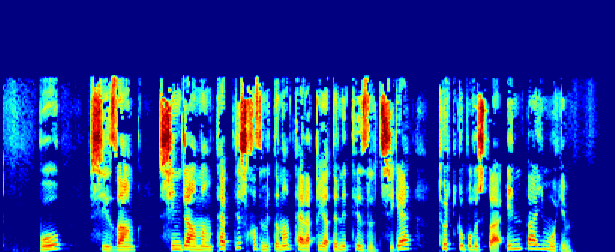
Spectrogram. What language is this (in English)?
Uyghur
